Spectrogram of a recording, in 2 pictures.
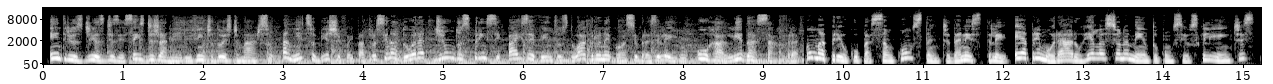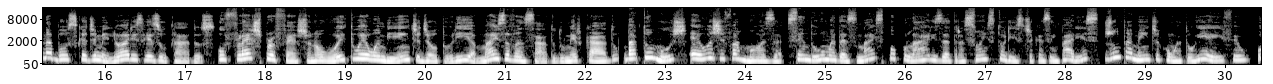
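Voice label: Brazilian Portuguese Corporate; GoLocalise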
